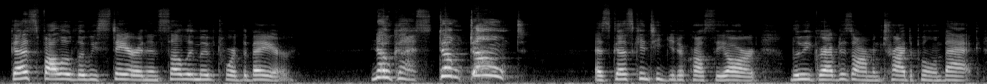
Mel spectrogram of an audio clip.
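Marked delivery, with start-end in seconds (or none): 3.7-5.2 frightened plea. Acted. Boy begging brother to stop.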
